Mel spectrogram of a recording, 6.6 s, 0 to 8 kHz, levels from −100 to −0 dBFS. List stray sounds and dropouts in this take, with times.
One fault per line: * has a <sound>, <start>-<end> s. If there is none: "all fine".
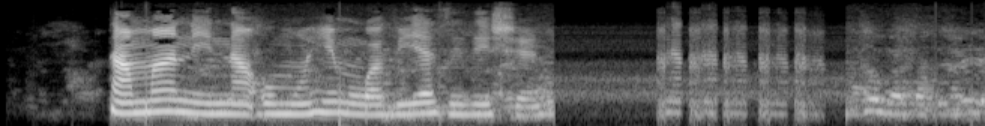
* has a laugh, 4.4-5.5 s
